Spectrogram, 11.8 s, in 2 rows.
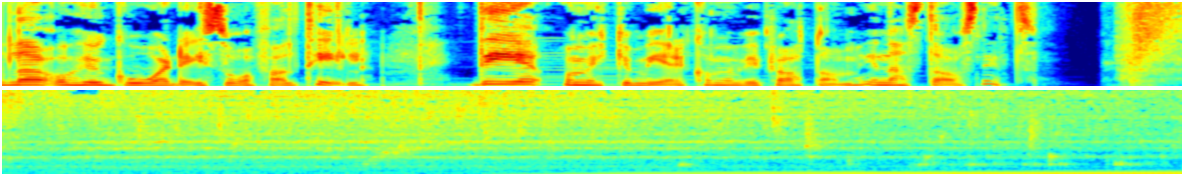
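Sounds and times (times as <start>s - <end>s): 
speech: 0.0s - 5.9s
shower water running: 5.6s - 11.8s.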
